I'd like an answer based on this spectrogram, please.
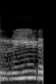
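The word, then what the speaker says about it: read: Form पहले से ही रीड है, लेकिन हम इसे लिखेंगे वही, स्पेलिंग हमारी वही रहेगी, लेकिन पढ़ा क्या जाएगा, प्रोनंसिएशन हमारा, उच्चारण क्या होगा, रेड होगा।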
